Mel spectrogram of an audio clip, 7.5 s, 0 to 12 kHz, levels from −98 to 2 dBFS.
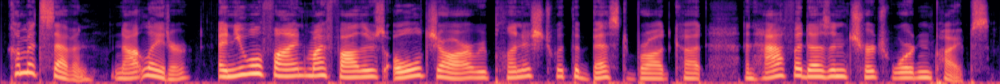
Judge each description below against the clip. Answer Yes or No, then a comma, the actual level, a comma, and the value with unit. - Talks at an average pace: Yes, average, 190 wpm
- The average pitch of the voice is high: Yes, high, 205 Hz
